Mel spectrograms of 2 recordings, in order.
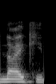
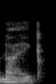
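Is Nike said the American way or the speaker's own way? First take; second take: American; own way. First: It is said the way Americans pronounce it. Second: It is said in the speaker's own non-American way. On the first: The speaker calls it right. "it's actually Nike" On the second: The speaker calls it wrong. "not Nike"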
